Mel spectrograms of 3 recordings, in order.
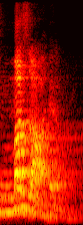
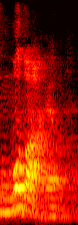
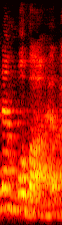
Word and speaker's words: Mudahhir: father of Habib is Mazahir. There is no evidence for that, yes? It is Mudahhir. The correct pronunciation of his name is Habib ibn Mudahhir, according to the majority of our scholars and historians.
